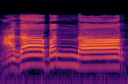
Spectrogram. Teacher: نون کے اوپر پھر تشدید ہے، غنہ بھی ہوگا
